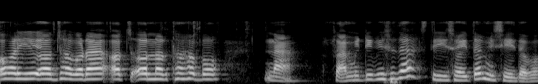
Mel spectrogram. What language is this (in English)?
Odia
